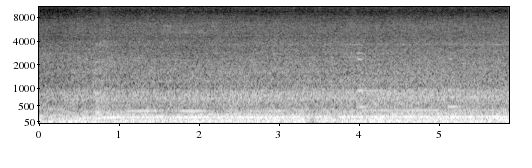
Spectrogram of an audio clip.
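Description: Heavy diesel engine running steadily, a constant low drone that grows a little stronger about a second in.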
